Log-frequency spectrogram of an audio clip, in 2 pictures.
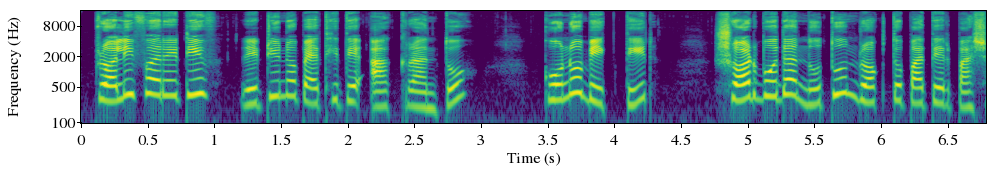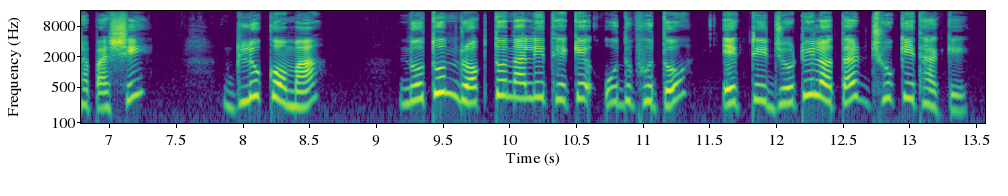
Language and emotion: Bengali, neutral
